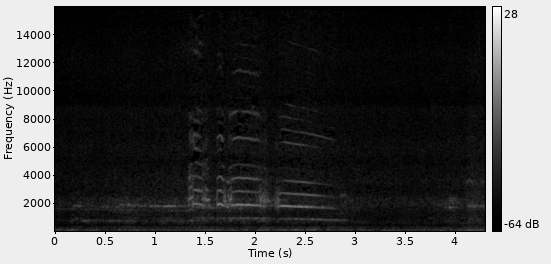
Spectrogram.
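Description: A gamecock crowing once: a long call that starts faint, swells about a second and a half in, and trails off falling in pitch near the three-second mark.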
